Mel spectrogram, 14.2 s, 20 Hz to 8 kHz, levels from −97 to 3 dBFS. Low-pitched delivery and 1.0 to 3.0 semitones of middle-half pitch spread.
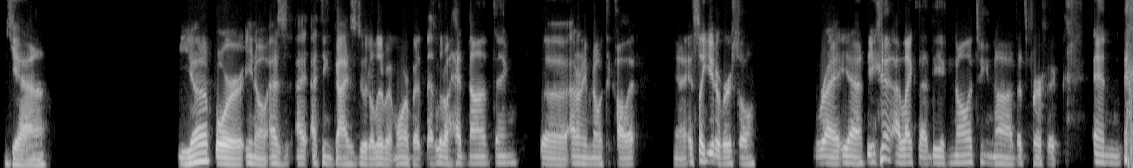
Yes: low, 115 Hz; narrow, 2.5 semitones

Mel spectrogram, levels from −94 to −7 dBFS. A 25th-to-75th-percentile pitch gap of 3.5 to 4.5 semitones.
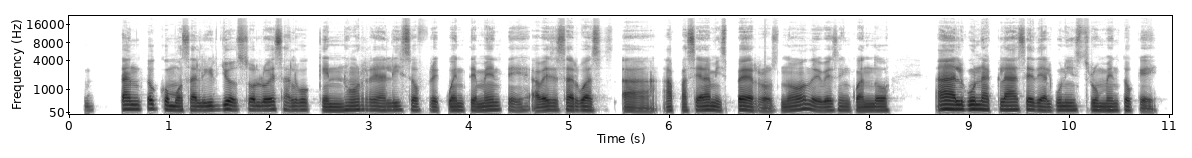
No: narrow, 2.5 semitones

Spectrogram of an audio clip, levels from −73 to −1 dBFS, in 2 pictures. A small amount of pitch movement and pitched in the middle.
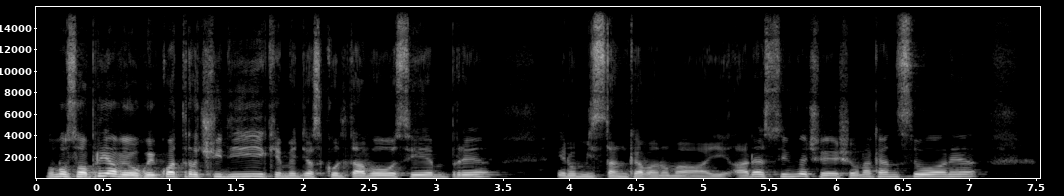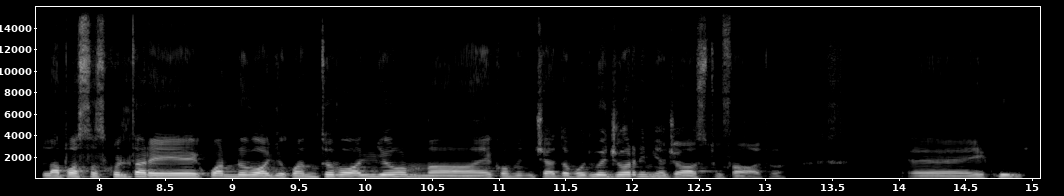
No: average, 3.6 semitones; medium, 160 Hz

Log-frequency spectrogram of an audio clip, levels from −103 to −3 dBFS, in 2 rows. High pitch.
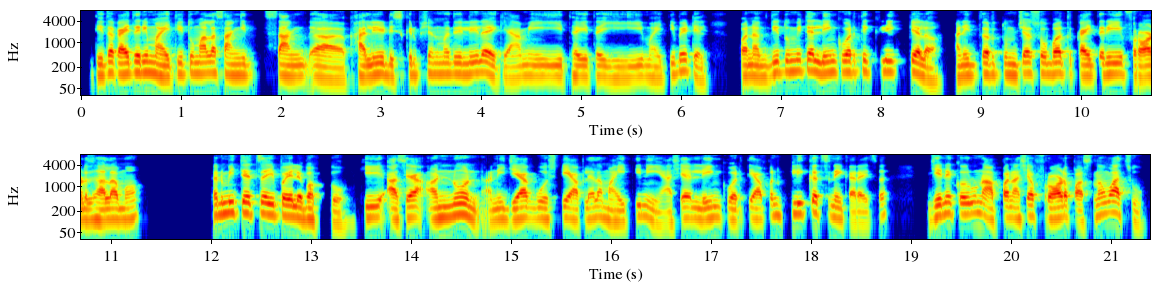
No: low, 130 Hz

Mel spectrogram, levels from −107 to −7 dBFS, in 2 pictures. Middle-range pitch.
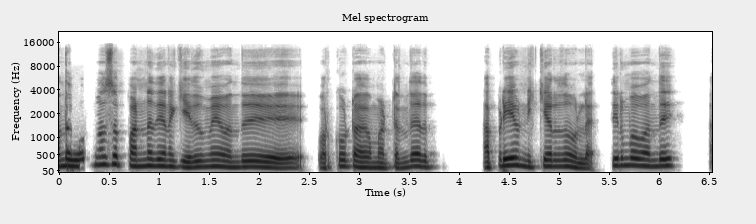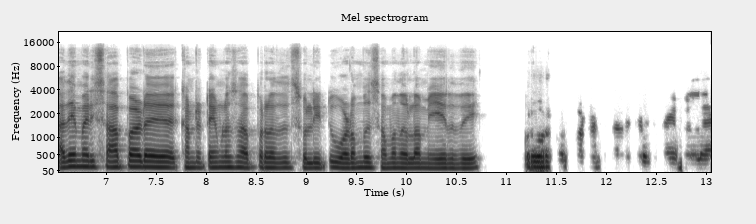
Yes: medium, 155 Hz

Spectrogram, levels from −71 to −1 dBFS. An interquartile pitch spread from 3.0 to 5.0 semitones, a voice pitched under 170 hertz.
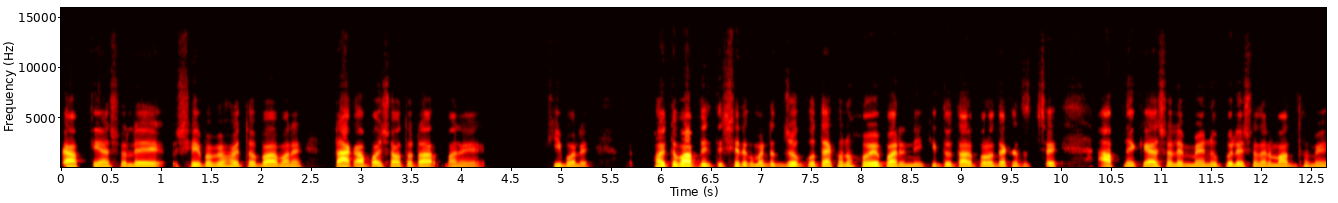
No: narrow, 2.6 semitones; medium, 140 Hz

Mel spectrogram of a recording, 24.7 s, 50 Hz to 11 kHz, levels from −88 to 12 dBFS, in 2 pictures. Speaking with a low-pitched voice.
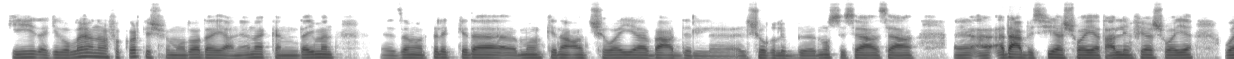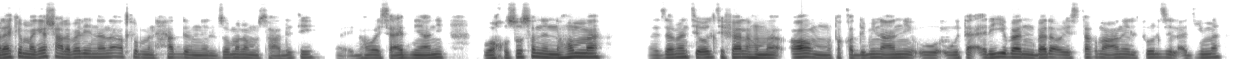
Yes: low, 115 Hz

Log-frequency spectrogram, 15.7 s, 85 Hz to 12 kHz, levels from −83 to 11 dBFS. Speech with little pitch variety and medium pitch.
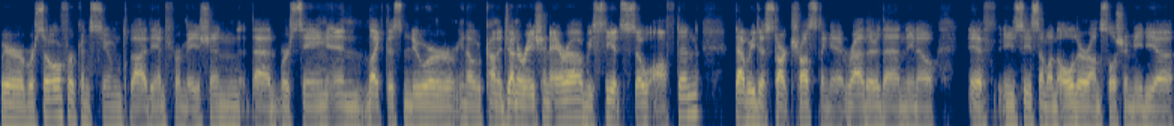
No: narrow, 1.6 semitones; low, 100 Hz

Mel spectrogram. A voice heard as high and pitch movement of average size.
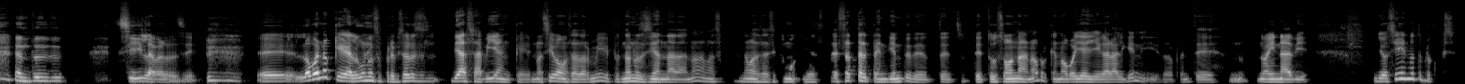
No: low, 130 Hz; average, 3.9 semitones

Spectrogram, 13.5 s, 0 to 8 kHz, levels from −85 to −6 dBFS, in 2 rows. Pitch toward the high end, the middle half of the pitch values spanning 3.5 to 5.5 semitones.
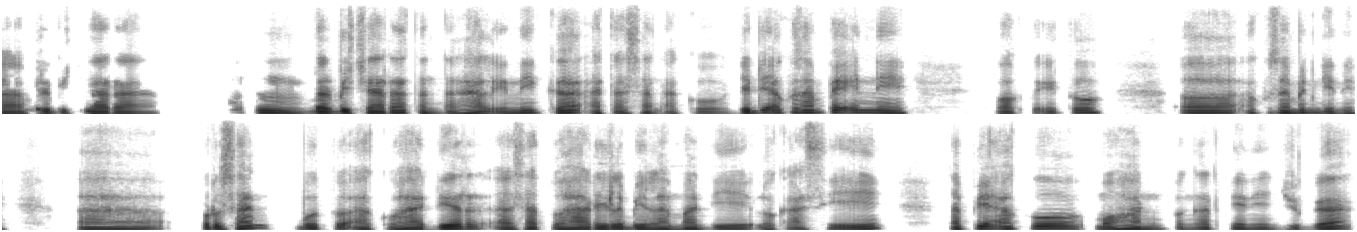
No: low, 115 Hz; average, 3.8 semitones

